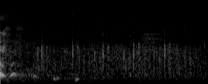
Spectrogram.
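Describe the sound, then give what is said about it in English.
An audience claps for Jesus during a sermon in a steady, crackling patter that carries evenly for a couple of seconds, with a faint murmur of voices underneath. “You can clap for Jesus if you want.”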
